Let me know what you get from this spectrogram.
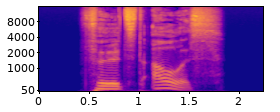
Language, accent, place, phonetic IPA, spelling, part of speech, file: German, Germany, Berlin, [ˌfʏlst ˈaʊ̯s], füllst aus, verb, De-füllst aus.ogg
- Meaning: second-person singular present of ausfüllen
